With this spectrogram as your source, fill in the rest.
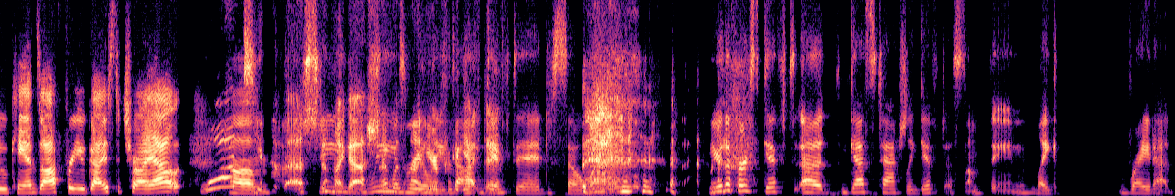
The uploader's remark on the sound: Interview was conducted via zoom and the internet connection slowed at times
